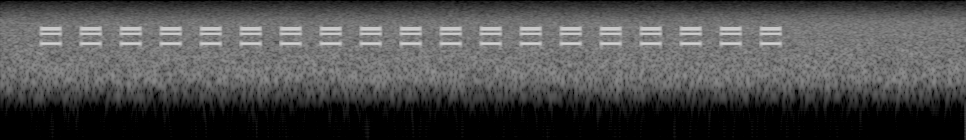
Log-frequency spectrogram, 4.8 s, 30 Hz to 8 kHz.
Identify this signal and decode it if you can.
Telephone call progress tone (North American plan), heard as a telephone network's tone, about 1400, 2050, 2450, 2600 Hz, 0.1 s on and 0.1 s off. Off-hook warning tone.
